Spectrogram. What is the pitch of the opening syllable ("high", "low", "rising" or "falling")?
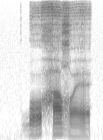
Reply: rising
